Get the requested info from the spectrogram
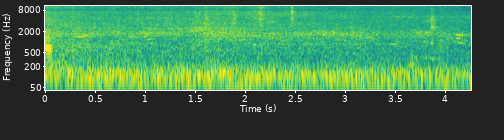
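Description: A steady low rumble of outdoor street noise at a busy market.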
